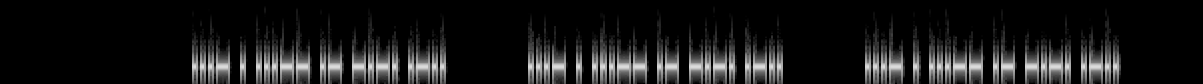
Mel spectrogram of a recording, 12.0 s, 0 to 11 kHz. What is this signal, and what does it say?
Morse code, heard as a keyed tone, about 30 wpm, 700 Hz. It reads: VE3ACL VE3ACL VE3ACL
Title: DXCC-100 Call Signs - 6 Characters - Repeated 3x - 30wpm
